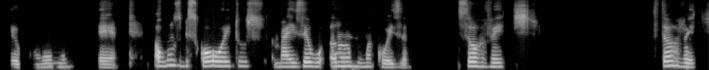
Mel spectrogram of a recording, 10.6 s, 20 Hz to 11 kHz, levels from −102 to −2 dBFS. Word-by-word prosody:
eu 155 -1 -1 0.2
como. 165 +4 -8 0.4
É. 145 -1 0 0.6
Alguns 240 +2 +3
biscoitos, 215 - +2 0.2
mas 180 +2 0
eu 200 -1 +2
amo 200 0 +1
uma 185 +1 -5
coisa: 160 -1 -2 0.7
sorvete. 190 -3 0 1.8
Sorvete. 195 -6 +2
190 Hz, 70 wpm, -26 LUFS, 175-210 Hz, 1.8 s, Alguns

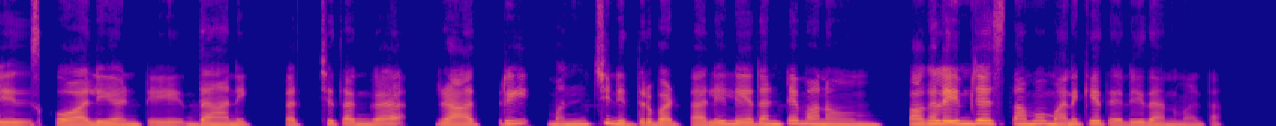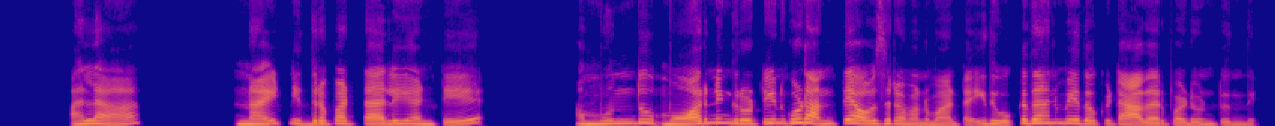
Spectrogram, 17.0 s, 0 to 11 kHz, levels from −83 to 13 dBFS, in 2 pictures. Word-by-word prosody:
చేసుకోవాలి 200 +1 -1
అంటే, 190 -1 -5 0.3
దానికి 195 -1 -2 0.2
ఖచ్చితంగా 215 +1 -4 0.4
రాత్రి 210 +4 -1 0.3
మంచి 225 +7 -2
నిద్ర 220 -1 -1
పట్టాలి. 200 +1 -2
లేదంటే, 230 +3 0
మనం 215 -3 0 0.5
పగలేం 245 +1 +5
జేస్తామో 255 -2 +2
మనకే 215 +3 -1
తెలియదనమాట. 195 -2 -5 1.0
అలా, 270 0 +3 1.0
నైట్ 255 +5 +3
నిద్ర 245 +1 +1
పట్టాలి 260 -2 +2
అంటే, 225 0 -1 0.8
ఆహ్, 250 - +5
ముందు 290 +3 0 0.2
మార్నింగ్ 300 +5 +3
రొటీన్ 310 +3 +1
గూడా 340 -2 +7
అంతే 270 +4 +1
అవసరమనమాట. 225 -7 -1 0.2
ఇది 255 - +1
ఒకదాని 315 +4 +2
మీదొకటి 260 -4 -1
ఆధారపడుంటుంది. 215 -4 -3
230 Hz, 105 wpm, -21 LUFS, 205-260 Hz, 1.0 s, గూడా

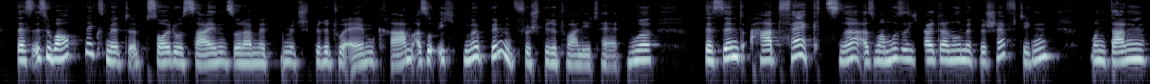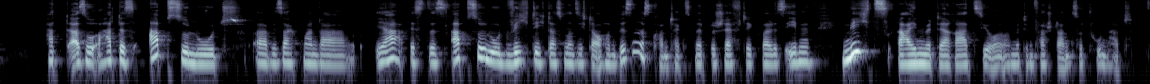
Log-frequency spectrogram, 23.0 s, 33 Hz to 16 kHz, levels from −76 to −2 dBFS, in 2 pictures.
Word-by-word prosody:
Das 195 -1 +3
ist 215 +3 +1
überhaupt 225 +7 +5
nix 315 -8 -2
mit 175 -3 +1 0.2
Pseudosience 160 -1 +1
oder 155 -1 +2
mit 155 0 -6
mit 170 -2 -5
spirituellem 170 0 -2
Kram. 185 +3 0
Also, 185 +2 +1
ich 190 0 -5
me 220 +7 +4
bin 255 +2 +1
für 165 - -5
Spiritualität, 140 -4 -4
nur 200 +3 +3 0.5
das 190 -2 +3
sind, 250 +4 +6
hard-facts, 200 +6 +2
ne? 215 +5 +2
Also, 175 +2 -1
man 180 -1 +1
muss 220 +3 +2
sich 205 -2 -1
halt 195 0 +3
da 195 - +5
nur 195 +1 +2
mit 195 -2 -1
beschäftigen. 235 - -2 0.3
Und 190 -2 -1
dann 200 +3 +4 0.4
hat 180 0 -8
also, 170 -1 +2
hat 185 +1 -3
es 175 -1 0
absolut 155 - +1
äh, 155 -2 -2
wie - - -5
sagt 160 +1 -5
man 150 -1 -4
da, 140 -1 -5 0.2
ja, 180 +4 0
ist 160 0 -6
es 155 0 -2
absolut 215 -8 +2
wichtig, 165 -1 -2
dass 155 0 -5
man 155 -2 -4
sich 150 0 -8
da - - -2
auch - - -6
im 140 - -6
Businesskontext 135 - -5
mit 145 -1 -7
beschäftigt, 145 0 -8
weil 145 -1 -2
es 145 - -3
eben 165 0 -4 0.2
nichts 360 - +6
rein 145 +1 +3
mit 145 0 -2
der 140 -1 -3
Ratio 140 -2 -3
und 135 +3 -8
mit 145 0 -10
dem 140 - -11
Verstand 135 -1 -9
zu 145 - -10
tun 135 -1 -12
hat. - - -17
170 Hz, 190 wpm, -23 LUFS, 150-200 Hz, 0.5 s, sind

